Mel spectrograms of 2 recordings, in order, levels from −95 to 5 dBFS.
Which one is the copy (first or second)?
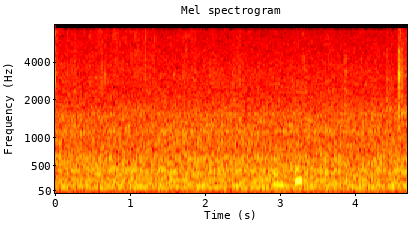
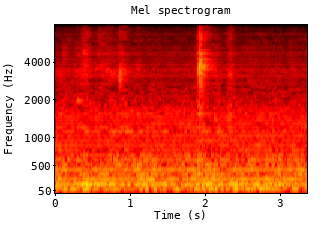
second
